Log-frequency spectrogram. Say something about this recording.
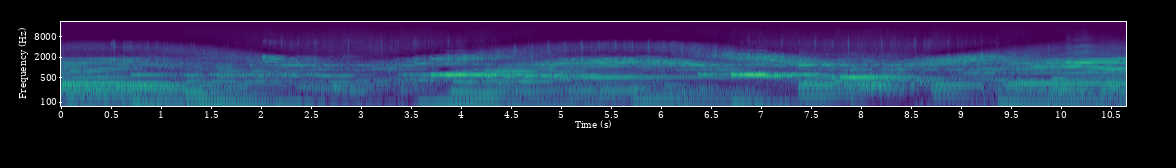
Piano Ambiance 10 [Bpm 90]
Ambiance, Ambience, Ambient, Atmosphere, Cinematic, Drums, Loop, Looping, Piano, Sound-Design, commercial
